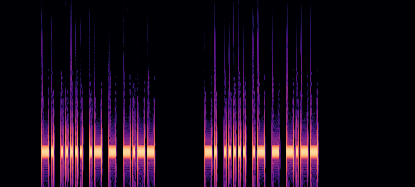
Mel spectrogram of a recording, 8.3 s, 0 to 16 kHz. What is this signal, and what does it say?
Morse code, heard as a keyed tone, about 25 wpm, 700 Hz. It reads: N5ATY N5ATY
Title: USA Call Signs - 5 Characters - Repeated 2x - 25wpm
